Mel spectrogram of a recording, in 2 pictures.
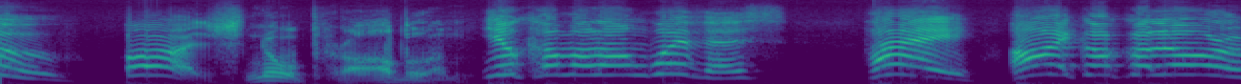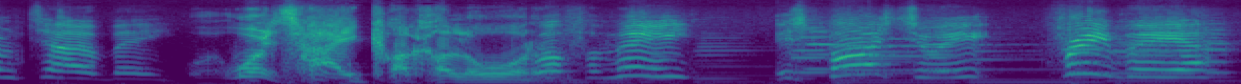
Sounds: Speech, Music

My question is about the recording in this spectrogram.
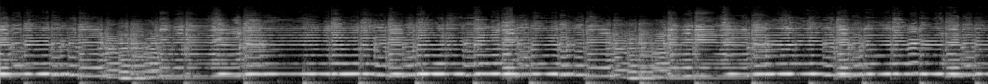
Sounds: Music, Musical instrument, Violin

